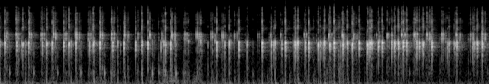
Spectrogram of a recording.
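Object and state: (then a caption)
Plastic articulated slug toy. A rainbow, segmented, hollow plastic articulated slug fidget toy is dangled and swung beside the microphone, its segments rattling against each other. The result is a rapid, continuous stream of dry, bright plastic clicks centered around 2.7 kHz, with almost no low end and each click dying away instantly.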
